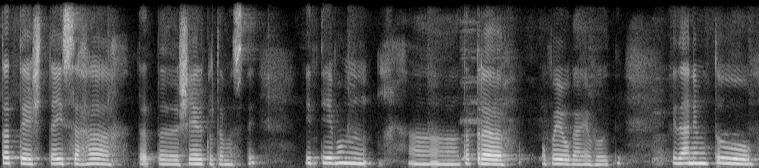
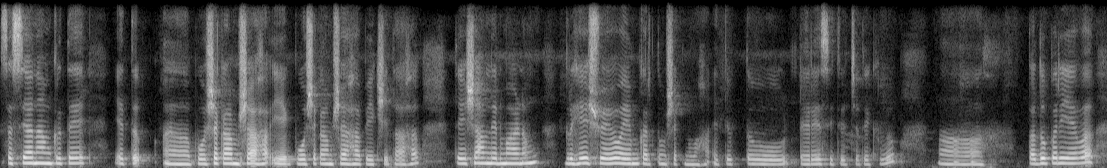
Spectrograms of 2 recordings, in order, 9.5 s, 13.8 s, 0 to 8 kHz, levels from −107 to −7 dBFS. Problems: none marked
